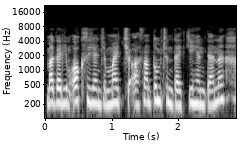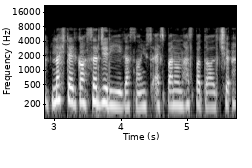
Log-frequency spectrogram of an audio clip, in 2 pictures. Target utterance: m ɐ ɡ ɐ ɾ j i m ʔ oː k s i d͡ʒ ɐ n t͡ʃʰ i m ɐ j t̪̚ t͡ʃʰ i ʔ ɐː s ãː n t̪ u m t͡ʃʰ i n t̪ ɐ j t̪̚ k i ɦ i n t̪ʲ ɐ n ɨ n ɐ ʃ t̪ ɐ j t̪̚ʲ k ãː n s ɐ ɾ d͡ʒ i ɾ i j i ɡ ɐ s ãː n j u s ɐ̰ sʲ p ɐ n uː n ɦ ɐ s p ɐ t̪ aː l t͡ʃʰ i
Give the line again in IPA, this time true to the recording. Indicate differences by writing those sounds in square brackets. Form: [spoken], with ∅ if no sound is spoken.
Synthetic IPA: m ɐ ɡ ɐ ɾ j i m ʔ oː k s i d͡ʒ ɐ n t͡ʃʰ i m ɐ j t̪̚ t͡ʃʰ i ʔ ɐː s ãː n t̪ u m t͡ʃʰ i n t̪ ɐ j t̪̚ k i ɦ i n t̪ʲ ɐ n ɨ n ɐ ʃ t̪ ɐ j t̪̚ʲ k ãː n s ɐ ɾ d͡ʒ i ɾ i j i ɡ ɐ s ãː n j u s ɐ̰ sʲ p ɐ n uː n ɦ ɐ s p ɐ t̪ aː l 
